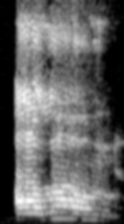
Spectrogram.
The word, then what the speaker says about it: alone: an a open syllable at the beginning of the word it's going to be the exception and make the schwa sound and remember what's that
